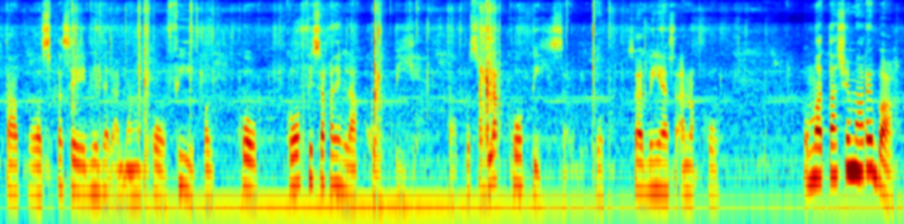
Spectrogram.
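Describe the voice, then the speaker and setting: A woman's voice: fairly low pitch, fairly quick, heavy background noise. A woman telling a casual vlog story. She laughs at herself and repeats words to show how they are pronounced. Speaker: vlogger. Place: living in Korea.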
